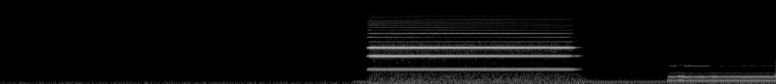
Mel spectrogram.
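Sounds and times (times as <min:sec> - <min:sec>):
lead melody of a carol: 0:03.7 - 0:05.9.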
